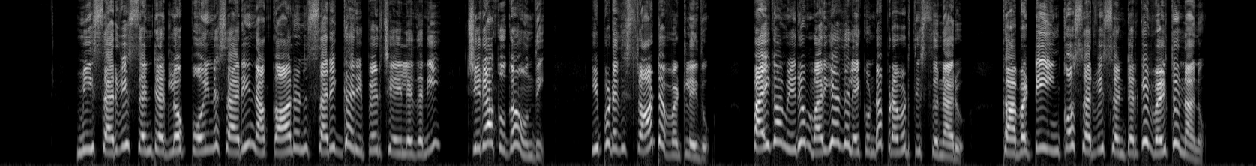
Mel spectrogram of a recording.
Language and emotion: Telugu, angry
